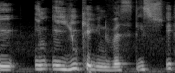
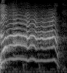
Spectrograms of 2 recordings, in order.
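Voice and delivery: high-pitched excited scream of joy; 3 dB louder than usual. Retold or imitated. Reading the offer, screaming with joy. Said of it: "That's how loud I was screaming".

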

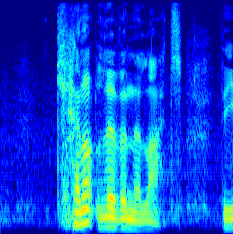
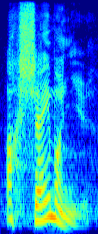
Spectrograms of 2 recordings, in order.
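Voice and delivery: higher mock scolding, falling at the end; shaming reproach; 6 semitones higher than usual. Shown as a demonstration. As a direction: demonstrate putting shame on someone. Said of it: "we put shame on people".

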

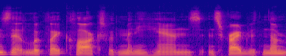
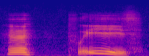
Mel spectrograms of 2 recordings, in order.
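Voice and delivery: put-on higher, bright cheerful old wizard; 9 semitones higher, 3 dB louder than usual. A narrator's reading. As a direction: wave it off cheerfully. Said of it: "said Dumbledore cheerfully".

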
